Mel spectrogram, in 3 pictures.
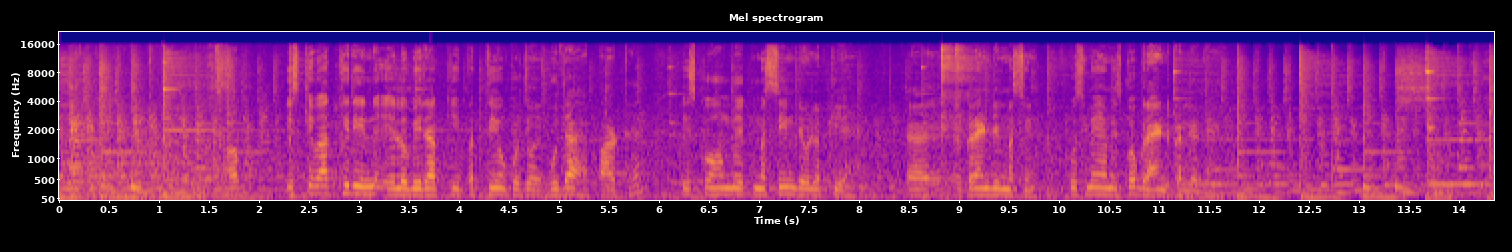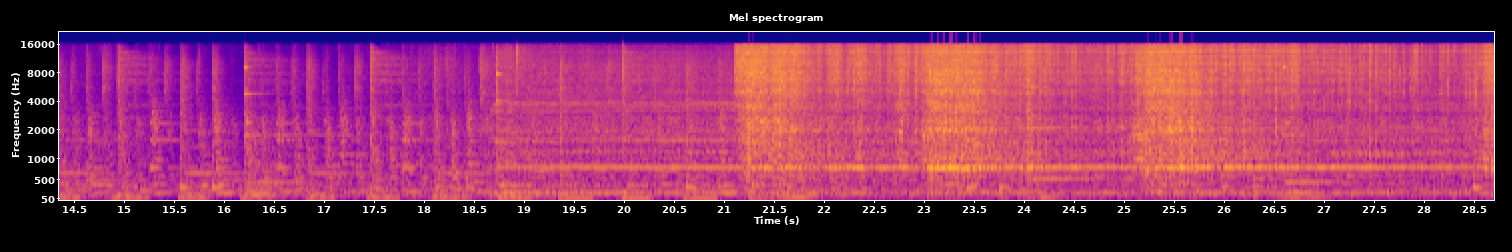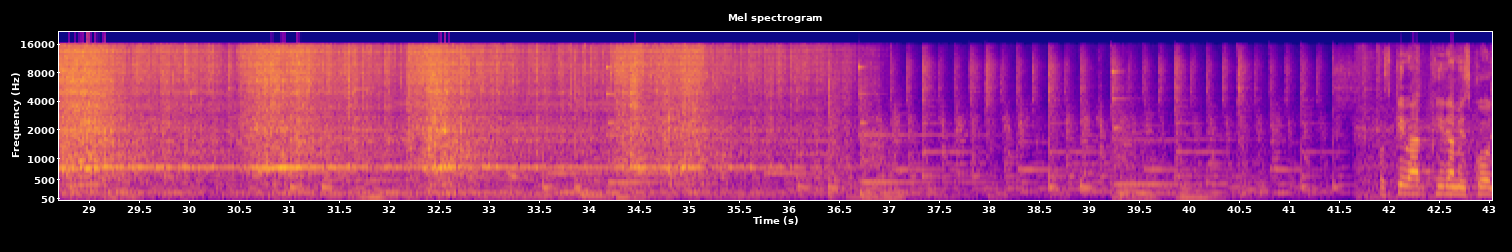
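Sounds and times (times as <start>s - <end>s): electric grinding machine: 18.2s - 36.7s.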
